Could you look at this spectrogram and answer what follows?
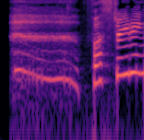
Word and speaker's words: frustrating: okay no bar you frustrating has an R after the f I say it like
